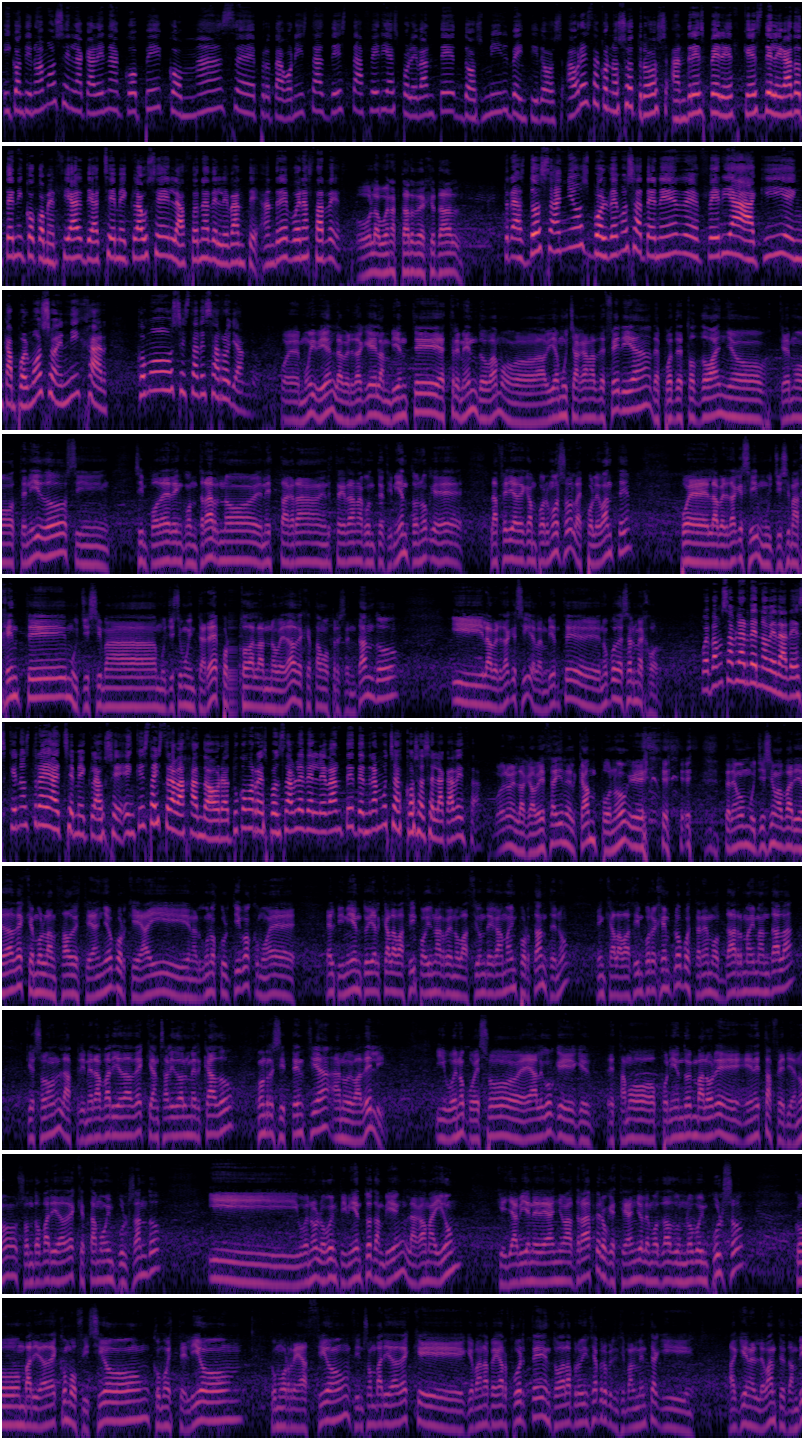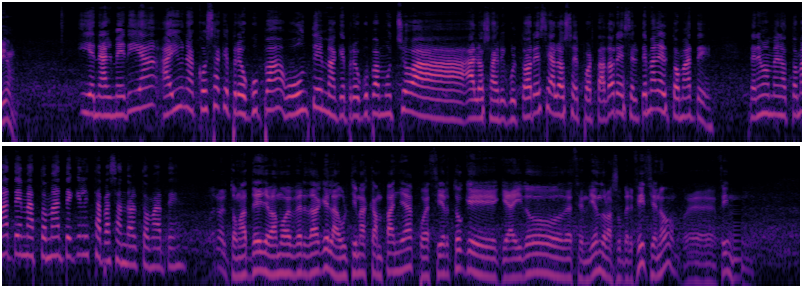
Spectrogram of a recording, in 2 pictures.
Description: AUDIO: Especial ExpoLevante. Entrevista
